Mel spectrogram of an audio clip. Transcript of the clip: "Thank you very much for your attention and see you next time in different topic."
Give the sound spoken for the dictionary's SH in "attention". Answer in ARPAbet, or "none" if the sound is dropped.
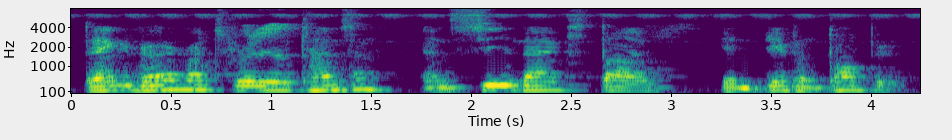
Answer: S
